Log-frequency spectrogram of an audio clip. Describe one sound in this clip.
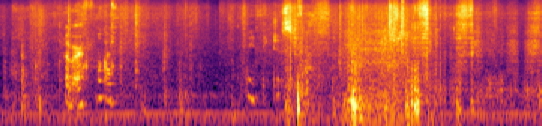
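Fabric rustles and thumps as bedding is moved.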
